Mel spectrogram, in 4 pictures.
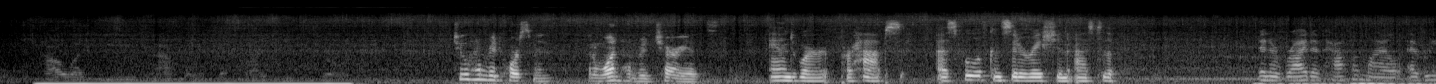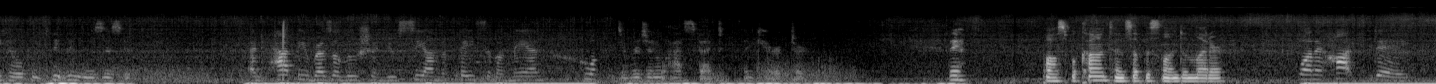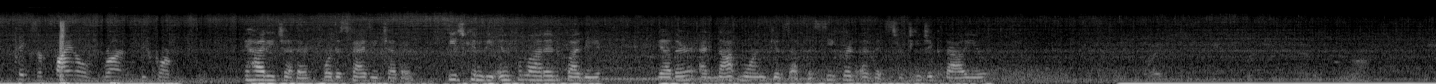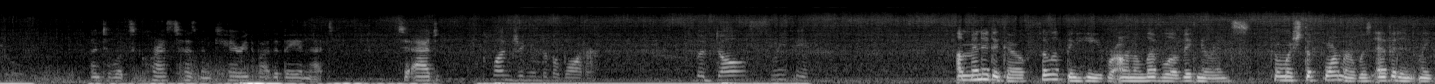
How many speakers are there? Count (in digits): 5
